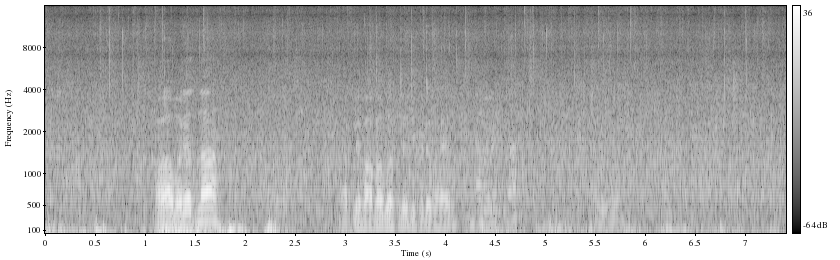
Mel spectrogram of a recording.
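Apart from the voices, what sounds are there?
rain falling on the village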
